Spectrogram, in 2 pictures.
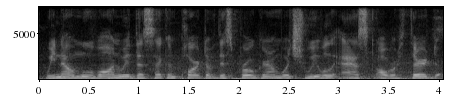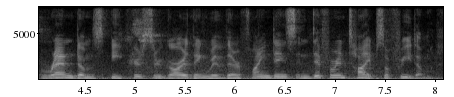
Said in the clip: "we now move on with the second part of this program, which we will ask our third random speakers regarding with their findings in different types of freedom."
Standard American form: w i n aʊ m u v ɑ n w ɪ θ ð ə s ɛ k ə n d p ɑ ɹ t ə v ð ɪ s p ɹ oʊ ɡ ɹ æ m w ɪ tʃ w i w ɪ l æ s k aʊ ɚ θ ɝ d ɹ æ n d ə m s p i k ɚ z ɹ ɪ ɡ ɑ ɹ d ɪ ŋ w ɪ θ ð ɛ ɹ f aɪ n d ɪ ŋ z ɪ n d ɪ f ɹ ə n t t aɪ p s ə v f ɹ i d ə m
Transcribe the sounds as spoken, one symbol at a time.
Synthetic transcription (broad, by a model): w i n aʊ m u v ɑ n w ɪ ð ə s ɛ k ə n d p ɑ ɹ t ə v ð ɪ s p ɹ oʊ ɡ ɹ æ m w ɪ tʃ w i w ɪ l æ s k aʊ ɚ θ ɝ d ɹ æ n d ə m s p i k ɚ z ɹ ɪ ɡ ɑ ɹ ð ɪ ŋ w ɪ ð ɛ ɹ f aɪ n d ɪ ŋ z ɪ n d ɪ f ɹ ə n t t aɪ p s ə v f ɹ i d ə m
